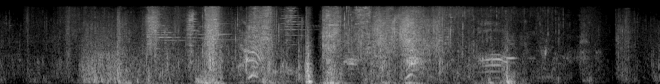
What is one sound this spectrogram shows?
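A man grunts loudly up close.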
